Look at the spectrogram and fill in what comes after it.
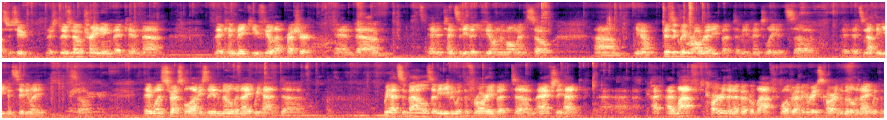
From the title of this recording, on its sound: Live from Daytona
